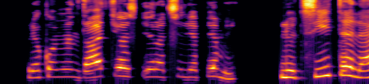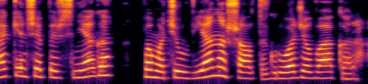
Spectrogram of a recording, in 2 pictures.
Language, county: Lithuanian, Vilnius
